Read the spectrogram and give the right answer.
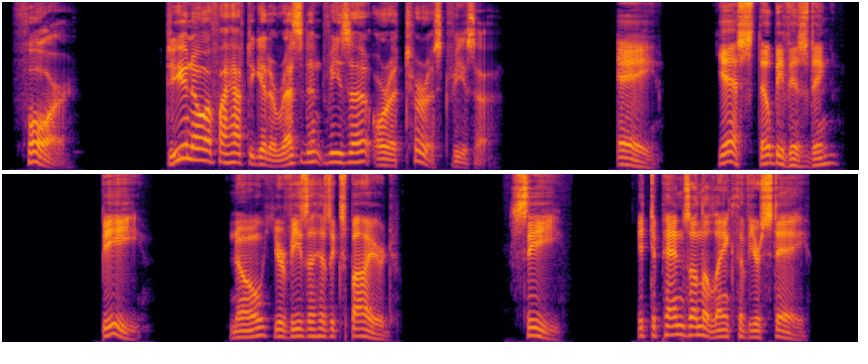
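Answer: C: It depends on the length of your stay.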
